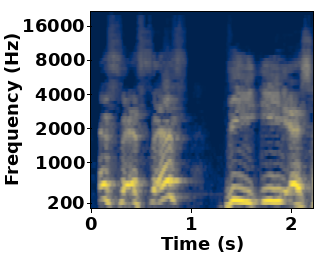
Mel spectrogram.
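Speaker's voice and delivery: letters drawn out one at a time; slow spelling out. Shown as a demonstration. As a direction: spell it slowly for the class.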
